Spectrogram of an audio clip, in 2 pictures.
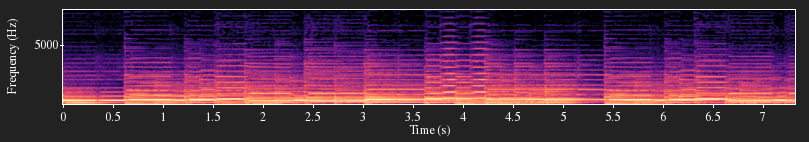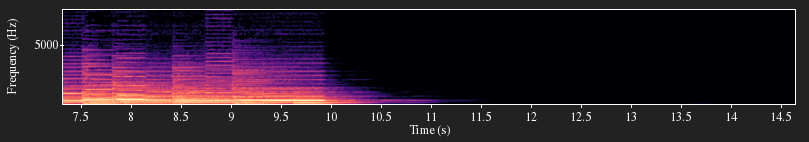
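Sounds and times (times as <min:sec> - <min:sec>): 
alto saxophone: 0:00.0 - 0:10.6.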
